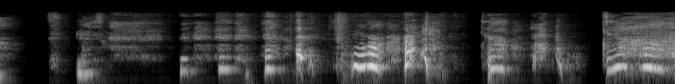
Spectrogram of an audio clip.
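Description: Gasping build-up breaths followed by a few wet sneezes, with a cold.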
